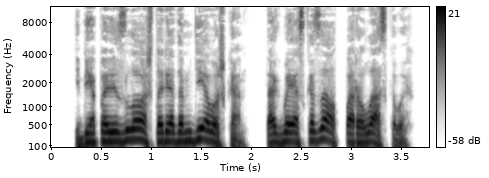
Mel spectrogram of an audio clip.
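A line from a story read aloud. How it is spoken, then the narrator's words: Shouted. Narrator (Russian): крикнул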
